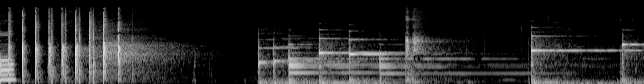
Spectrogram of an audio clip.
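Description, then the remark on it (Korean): A short burst of rhythmic clapping, about nine quick, evenly spaced claps over two seconds, fades out as an audience welcomes a pastor's live song performance; after a brief pause, plucked instrumental music begins. “박수로 청해볼게요.”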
